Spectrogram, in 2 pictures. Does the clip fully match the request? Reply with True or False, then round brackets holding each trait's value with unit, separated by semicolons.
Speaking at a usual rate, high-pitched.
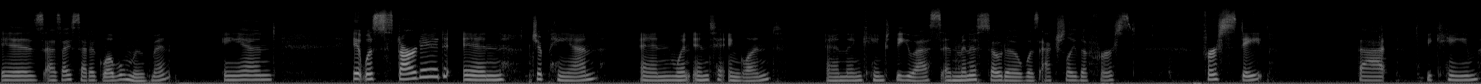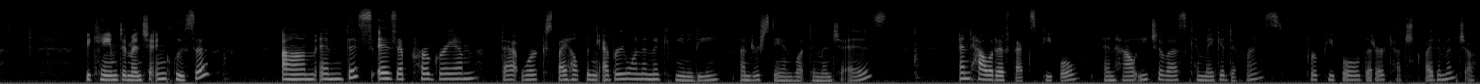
True (150 wpm; 205 Hz)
